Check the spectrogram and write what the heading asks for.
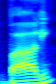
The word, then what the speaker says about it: Bali: the local dialect cuz you keep keep saying Bali sort of like Bali. It's Bali. Is that how they pronounce it locally?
